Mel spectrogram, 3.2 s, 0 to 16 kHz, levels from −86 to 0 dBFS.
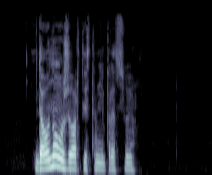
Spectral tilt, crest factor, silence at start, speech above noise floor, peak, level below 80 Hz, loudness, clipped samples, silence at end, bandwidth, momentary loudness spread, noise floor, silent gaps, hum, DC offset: -7.5 dB/octave; 20 dB; 0.55 s; 65 dB; 0 dBFS; -66 dBFS; -18 LUFS; under 0.1%; 1.2 s; 11 kHz; 19 LU; -83 dBFS; none; none; under 0.1%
